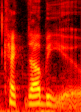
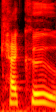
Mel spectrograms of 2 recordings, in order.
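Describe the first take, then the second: First: It ends with the spoken letter name 'W'. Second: It ends in a plain 'oo' vowel sound. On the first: The speaker calls it right. "it's not keku, it's kek W" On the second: The speaker calls it wrong. "I thought it was read as keku"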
